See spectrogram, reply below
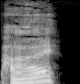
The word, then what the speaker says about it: Pye: Art by, I don't know how to say it, Pypar, P-Y-E, how about Pi? – Yeah, yeah.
